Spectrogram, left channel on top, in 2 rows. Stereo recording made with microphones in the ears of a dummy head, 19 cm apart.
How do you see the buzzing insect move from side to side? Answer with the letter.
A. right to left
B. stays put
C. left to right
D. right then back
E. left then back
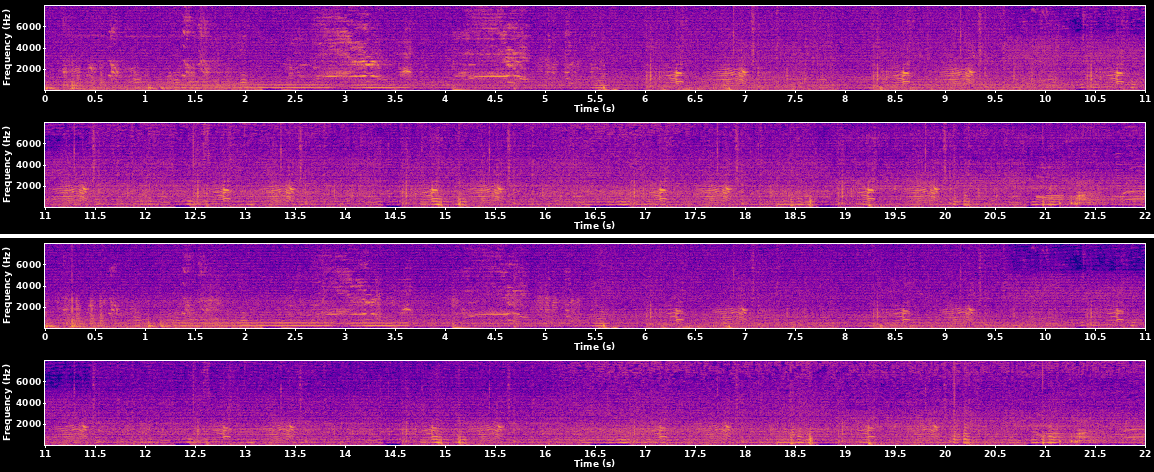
E.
